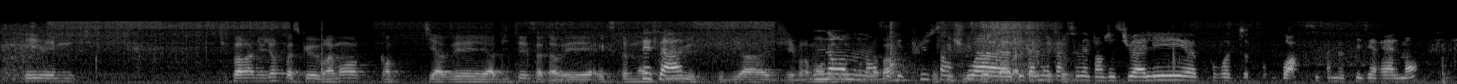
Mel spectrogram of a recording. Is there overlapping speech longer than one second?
Yes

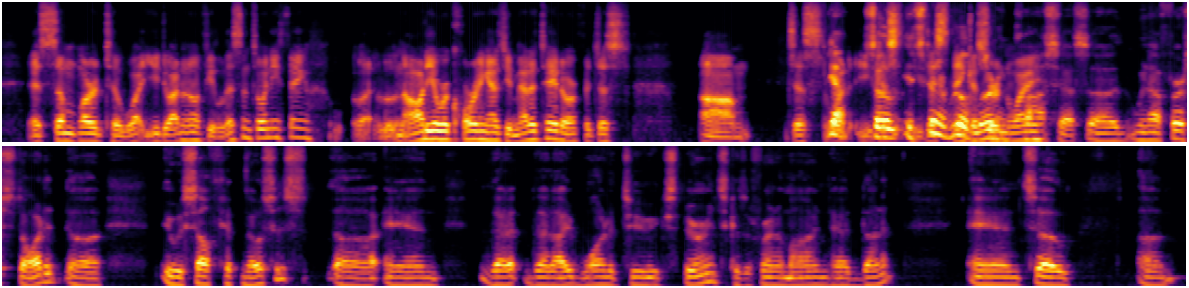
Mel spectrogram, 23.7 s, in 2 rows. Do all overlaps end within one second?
No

